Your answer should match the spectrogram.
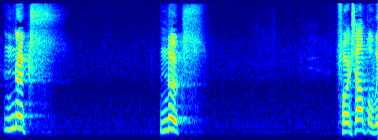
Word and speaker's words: Nyx: And if you were spelling it in the English language now, it would be the letters N-Y-X. But it's pronounced Nux. N-O-O-X. Nux was the father of Moros. And when you look at the word night, N-I-G-H-T,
